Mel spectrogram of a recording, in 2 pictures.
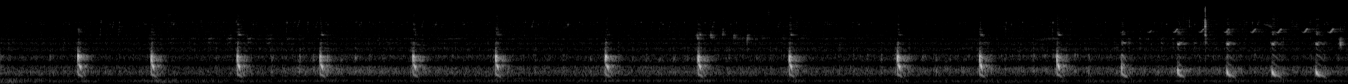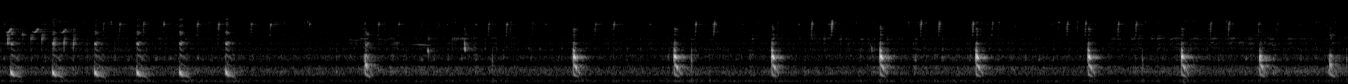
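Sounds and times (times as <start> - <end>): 
watercock call: 0.8 - 1.0, 2.3 - 3.4, 7.0 - 8.1, 9.0 - 16.2, 17.1 - 18.4, 19.2 - 19.6, 20.2 - 23.5, 24.2 - 26.9.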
